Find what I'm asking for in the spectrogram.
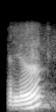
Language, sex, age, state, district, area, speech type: Nepali, male, 18-30, West Bengal, Darjeeling, rural, conversation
